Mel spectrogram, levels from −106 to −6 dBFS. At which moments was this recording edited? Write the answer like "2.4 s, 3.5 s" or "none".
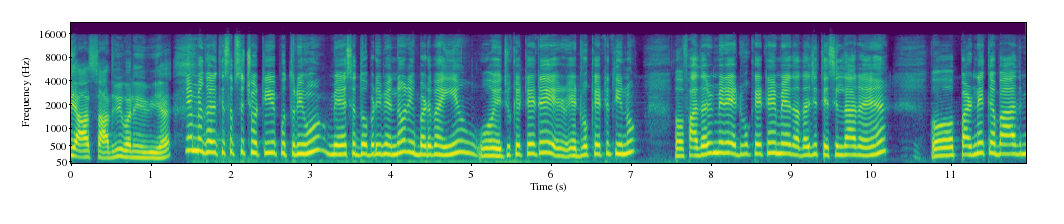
1.5 s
